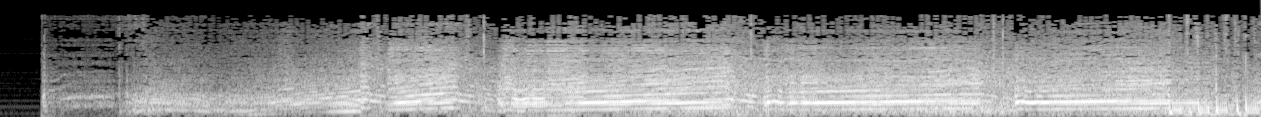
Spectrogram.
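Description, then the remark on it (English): The Auto World car's engine starts and revs loudly, its pitch climbing repeatedly as if accelerating through several gear changes, steady for the whole stretch with no one speaking. “Welcome aboard the Auto World car.”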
